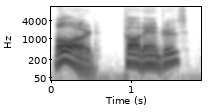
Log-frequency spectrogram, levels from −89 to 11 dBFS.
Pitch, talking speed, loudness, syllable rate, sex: 140 Hz, 95 wpm, -17 LUFS, 3.6 syllables/s, male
